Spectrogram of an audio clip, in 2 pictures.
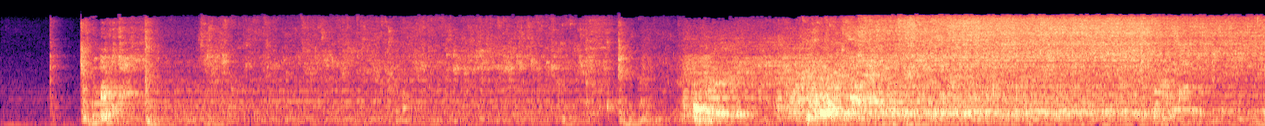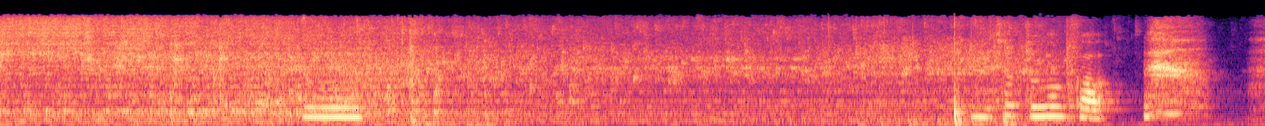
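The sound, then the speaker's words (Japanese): A toilet flushing: a loud, long rushing roar of water that swells suddenly and pours on steadily for about eleven seconds before cutting off. “流します”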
